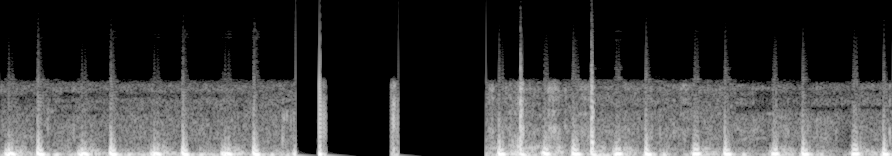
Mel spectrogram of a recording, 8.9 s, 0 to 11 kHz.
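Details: Steady low heartbeat thumps through a stethoscope at about 82 beats a minute, with a brief break; heart sounds on auscultation.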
